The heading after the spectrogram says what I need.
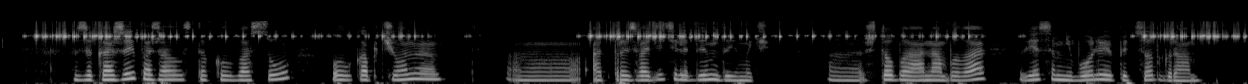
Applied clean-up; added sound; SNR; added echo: classical method spectral subtraction.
